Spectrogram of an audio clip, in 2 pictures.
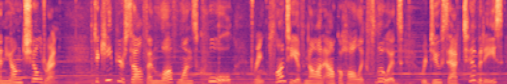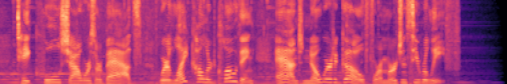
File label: psa disaster extreme heat power failures; disasters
